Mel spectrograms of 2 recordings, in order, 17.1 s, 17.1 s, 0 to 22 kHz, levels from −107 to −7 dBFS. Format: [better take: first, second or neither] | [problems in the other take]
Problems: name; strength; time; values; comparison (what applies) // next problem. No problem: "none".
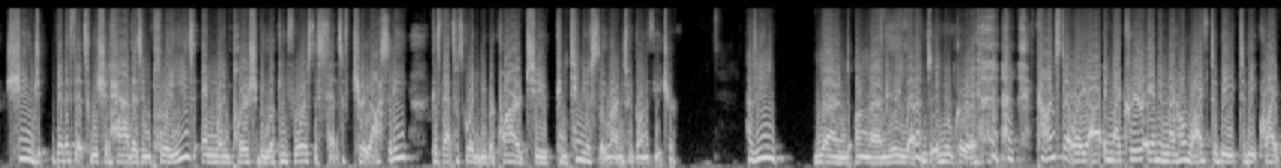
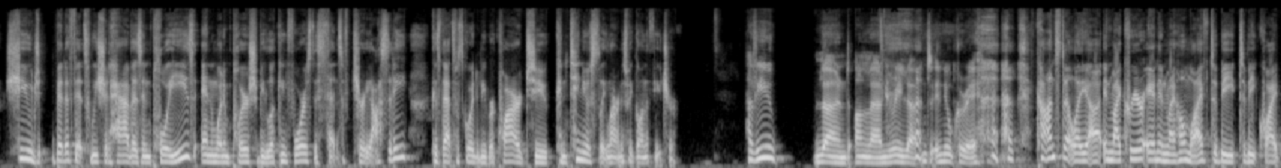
second | distortion; heavy; 35% of the sound clipped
